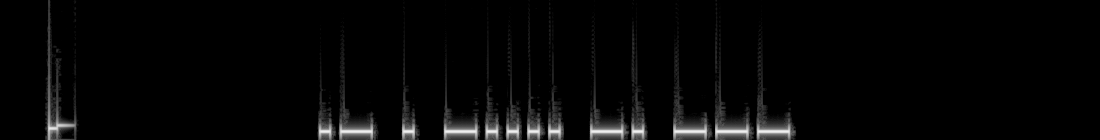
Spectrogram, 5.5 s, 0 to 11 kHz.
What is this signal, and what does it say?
Morse code, heard as a keyed tone, about 22 wpm, 700 Hz. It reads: AE6NO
